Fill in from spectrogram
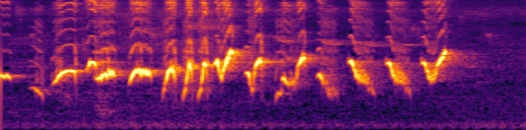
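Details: White-rumped shama in full, energetic song meant to provoke rival shamas: a loud, rapid run of varied whistled and slurred notes, rising and falling in quick succession, several per second, with no other clear sounds.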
